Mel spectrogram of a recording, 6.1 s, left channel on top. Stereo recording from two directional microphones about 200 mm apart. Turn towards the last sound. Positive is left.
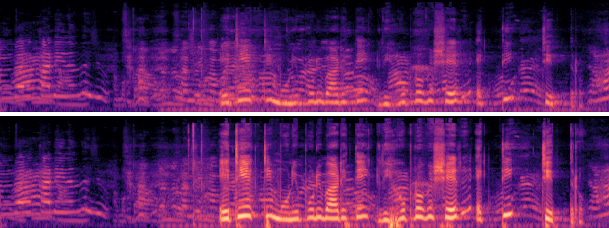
turn(degrees=-45)  # may be behind; listen again after turning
